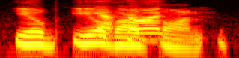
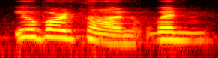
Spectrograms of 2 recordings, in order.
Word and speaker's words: Eobard Thawne: And the when he and how do you pronounce his opposite's name? I'm gonna butcher it. Dr. Zoom or whatever. Yeah. Eobard Thawne. Eobard Thawne.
